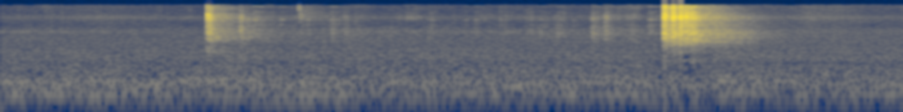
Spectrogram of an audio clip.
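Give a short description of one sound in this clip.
Glass test tubes clink together.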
